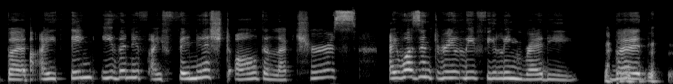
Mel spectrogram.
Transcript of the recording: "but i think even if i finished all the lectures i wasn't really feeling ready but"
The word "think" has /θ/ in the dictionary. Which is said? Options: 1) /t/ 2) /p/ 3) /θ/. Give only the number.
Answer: 3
